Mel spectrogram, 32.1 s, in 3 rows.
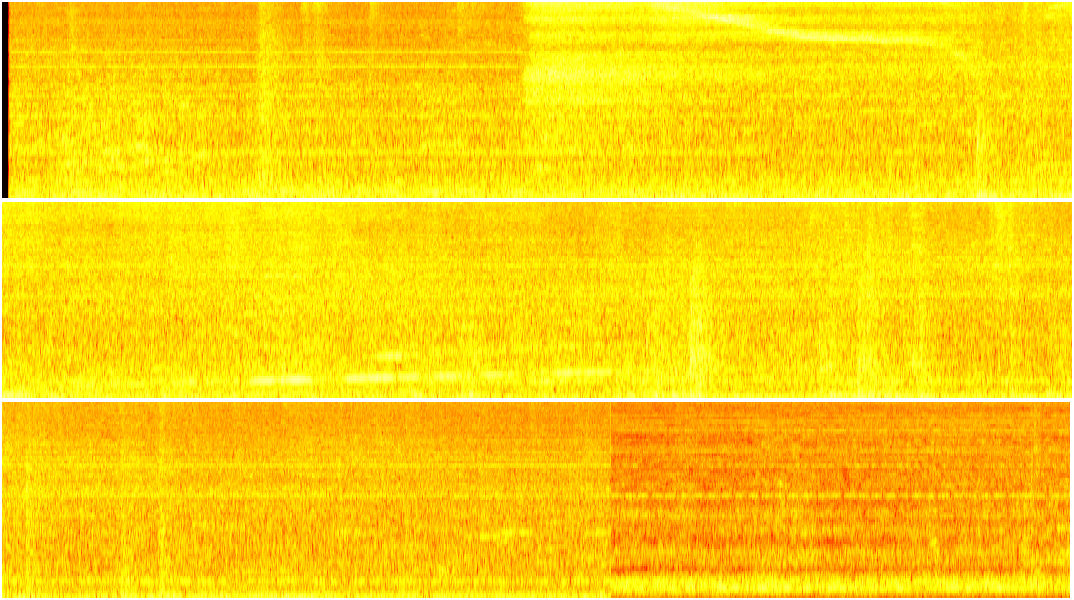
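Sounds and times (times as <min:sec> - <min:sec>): electric railcar rumble: 0:00.1 - 0:32.0
high wheel squeal: 0:05.2 - 0:10.6.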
